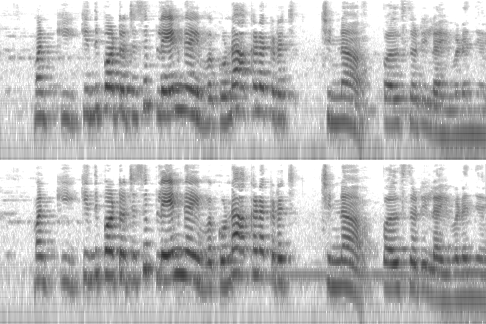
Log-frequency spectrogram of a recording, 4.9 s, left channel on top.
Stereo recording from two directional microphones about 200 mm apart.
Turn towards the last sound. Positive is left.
turn(degrees=-55)  # may be behind; listen again after turning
